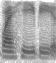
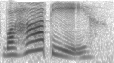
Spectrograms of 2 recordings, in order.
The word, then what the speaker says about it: Wahhabi: It's not Wahhabi, it's Wahhabi.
